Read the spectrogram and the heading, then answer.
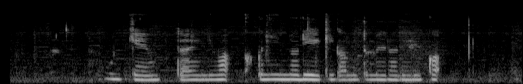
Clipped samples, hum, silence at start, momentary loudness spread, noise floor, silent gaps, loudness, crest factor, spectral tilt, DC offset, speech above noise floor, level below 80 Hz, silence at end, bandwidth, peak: under 0.1%; none; 0.5 s; 20 LU; -50 dBFS; none; -27 LUFS; 18 dB; -5.5 dB/octave; under 0.1%; 24 dB; -72 dBFS; 0 s; 11.5 kHz; -10 dBFS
